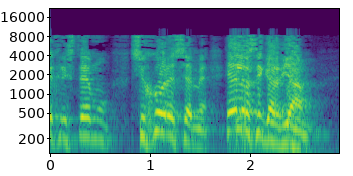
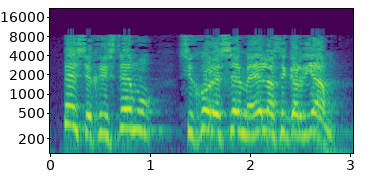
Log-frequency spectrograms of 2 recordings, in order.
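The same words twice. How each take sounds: First: Raised hands, pleading prayer; father praying. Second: Raised, pleading high prayer; fervent prayer. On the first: Retold or imitated. Father in the car repeating the prayer, pleading. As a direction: plead to Christ with arms up. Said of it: "σηκώνει τα χέρια του και λέει". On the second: Shown as a demonstration. Son teaching his father a fervent prayer to Christ. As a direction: pray it out, begging. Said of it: "Τι να πεις".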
